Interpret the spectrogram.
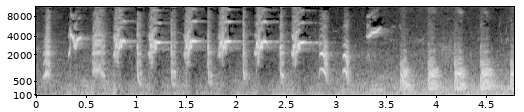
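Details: Javan myna song used to prompt young birds to sing: rapid sharp clicks with a repeated high whistled note, then lower rasping notes.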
